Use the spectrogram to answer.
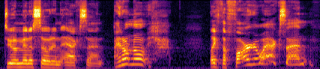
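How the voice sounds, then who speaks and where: A man's voice: on the high side, wildly swooping pitch, moderate pace. A young man casually chatting with viewers while streaming a video game, swearing and exclaiming as he plays.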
